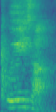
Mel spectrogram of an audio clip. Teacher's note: 왜냐하면 첫 음절 왔기 때문에 첫 음절은 그냥 이중모음 의만 발음할 수 있습니다.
